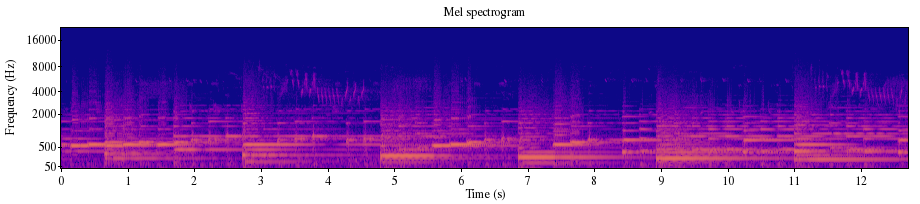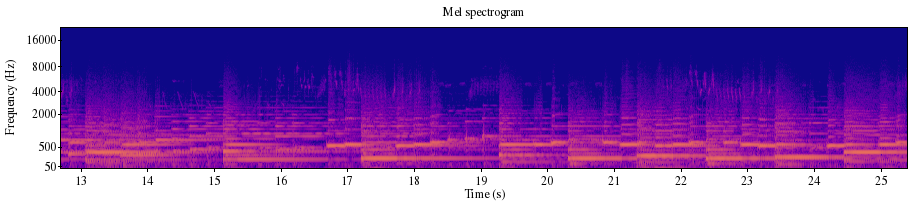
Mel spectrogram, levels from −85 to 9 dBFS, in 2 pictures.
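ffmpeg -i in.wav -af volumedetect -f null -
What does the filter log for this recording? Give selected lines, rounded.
mean_volume: -31.5 dB
max_volume: -26.8 dB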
